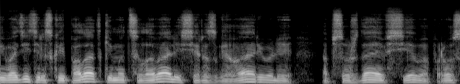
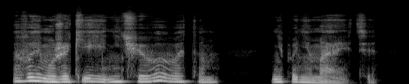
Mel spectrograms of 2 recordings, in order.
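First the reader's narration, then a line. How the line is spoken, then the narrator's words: Sleepy voice. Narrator (Russian): произнесла Карла сонным голосом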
